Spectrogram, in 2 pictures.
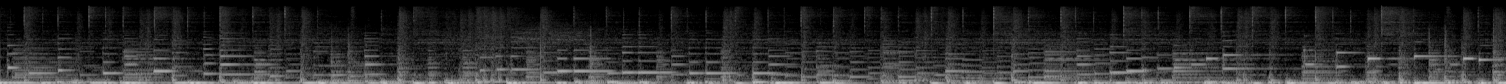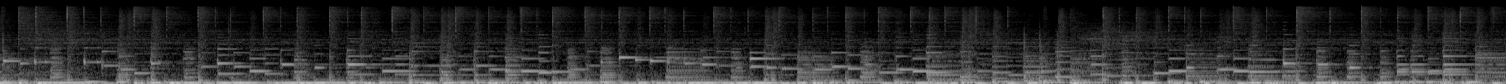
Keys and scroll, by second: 0.8-4.5 typing, 6.0-8.5 typing, 14.3 space, 14.8 space, 15.1 space, 15.5 space, 19.7 space, 20.1 ], 21.3 space, 21.6 space, 22.1 space, 23.4 [, 26.3 [, 27.0 2, 29.0 space, 30.0 ].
